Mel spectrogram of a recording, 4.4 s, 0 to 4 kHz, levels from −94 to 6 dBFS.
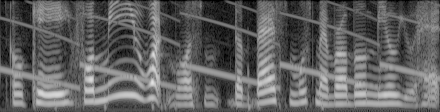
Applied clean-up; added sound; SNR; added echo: none; Alarm; 16 dB; none.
